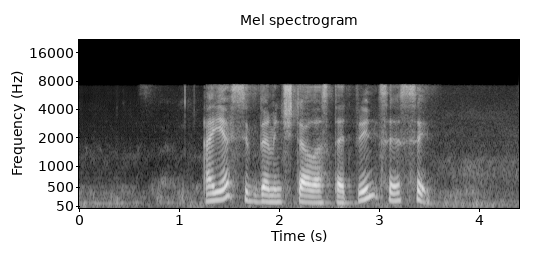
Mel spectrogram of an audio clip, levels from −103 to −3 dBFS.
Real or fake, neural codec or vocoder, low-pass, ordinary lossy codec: fake; codec, 16 kHz, 2 kbps, X-Codec, HuBERT features, trained on LibriSpeech; 7.2 kHz; MP3, 64 kbps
